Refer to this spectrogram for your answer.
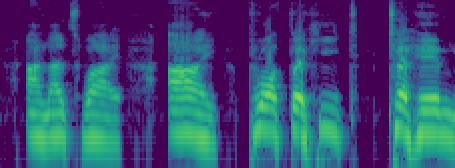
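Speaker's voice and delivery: slow, drawn-out, preacher-style promo voice. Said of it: "And he goes".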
